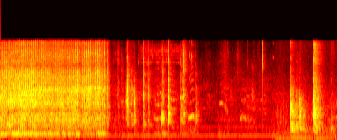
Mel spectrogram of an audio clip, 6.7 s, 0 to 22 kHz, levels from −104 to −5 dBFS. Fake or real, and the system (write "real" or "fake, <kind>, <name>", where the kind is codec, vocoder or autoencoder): real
